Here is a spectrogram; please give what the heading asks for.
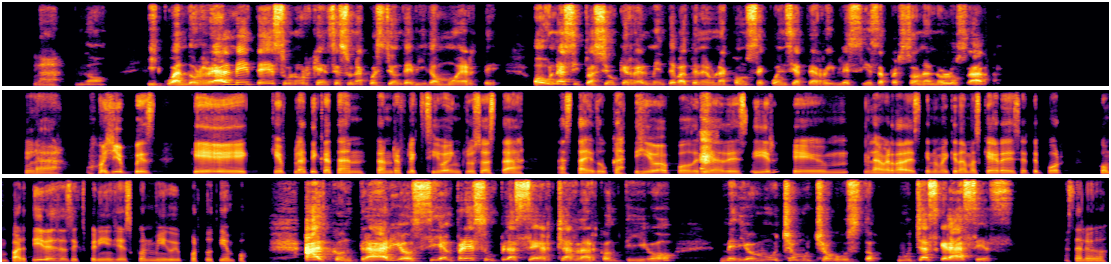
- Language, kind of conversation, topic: Spanish, podcast, ¿Cómo decides cuándo llamar en vez de escribir?
- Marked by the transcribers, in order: laughing while speaking: "Oye"; laughing while speaking: "educativa"; other noise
